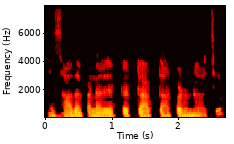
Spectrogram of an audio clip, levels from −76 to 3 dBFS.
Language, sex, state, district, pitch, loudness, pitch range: Bengali, female, West Bengal, North 24 Parganas, 175 Hz, -25 LUFS, 170-180 Hz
